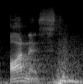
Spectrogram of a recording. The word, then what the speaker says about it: honest: Algumas poucas palavras em inglês também, quando tem um H no início da palavra, esse H é mudo. Porque no português todo H é mudo, tipo hotel. Só que no inglês o hotel fica hotel. Então repara que o H já tem um som que raspa a garganta. Mas algumas palavras não. Por exemplo, hour, ou então honest, tá? Hora e honesto, isso aí também, o H ele é mudo, mas é bem raro,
